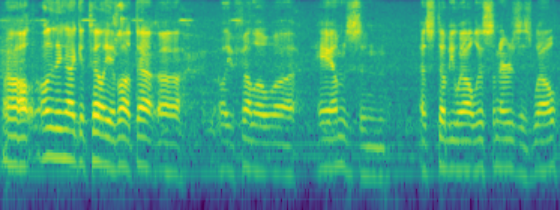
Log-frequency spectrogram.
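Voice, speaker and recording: A man's voice: medium pitch, fairly even intonation, unhurried, low-quality recording. A man who runs a ham radio station chats casually. He rambles hesitantly with lots of filler words over a faint hum of background noise. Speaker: amateur radio operator. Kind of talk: casual vlog commentary.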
